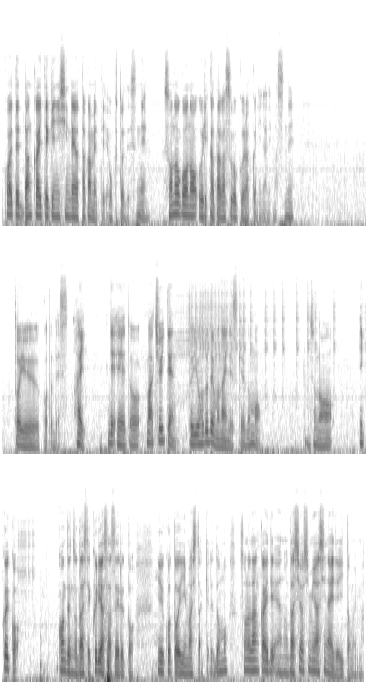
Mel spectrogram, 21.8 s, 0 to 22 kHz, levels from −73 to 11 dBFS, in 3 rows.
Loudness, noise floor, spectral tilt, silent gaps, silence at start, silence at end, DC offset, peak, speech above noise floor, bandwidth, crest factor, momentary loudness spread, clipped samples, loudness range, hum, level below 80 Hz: -29 LUFS; -56 dBFS; -4.5 dB/octave; none; 0.05 s; 0 s; under 0.1%; -2 dBFS; 27 dB; 13 kHz; 26 dB; 15 LU; under 0.1%; 7 LU; none; -36 dBFS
